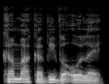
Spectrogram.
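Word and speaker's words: Kamakawiwoʻole: Kamakaviva Ole. Yes. I mean, what say a that 10 times fast. Yeah, Israel Kamaka Viva Or just Ole. say it once fast. Kamaka Viva Ole.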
